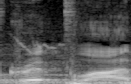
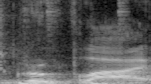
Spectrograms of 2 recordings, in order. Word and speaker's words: GRP Fly: with the GRP fly some people even pronounce it wrong grip fly but it's group fly and and the definitions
